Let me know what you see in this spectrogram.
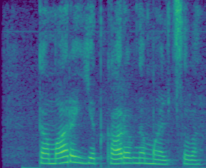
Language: Russian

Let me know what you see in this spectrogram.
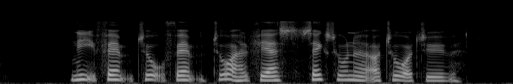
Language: Danish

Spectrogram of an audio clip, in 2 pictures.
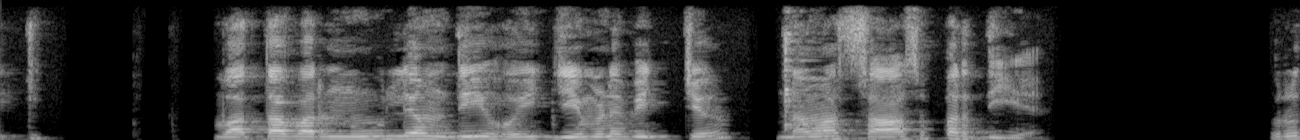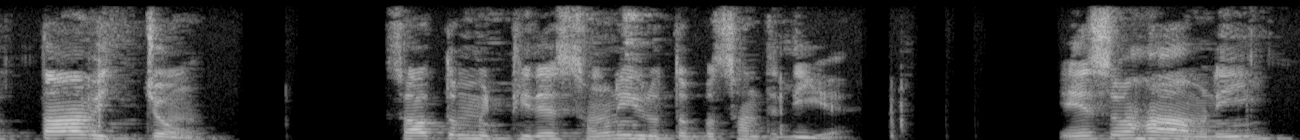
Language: Punjabi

